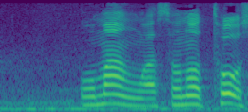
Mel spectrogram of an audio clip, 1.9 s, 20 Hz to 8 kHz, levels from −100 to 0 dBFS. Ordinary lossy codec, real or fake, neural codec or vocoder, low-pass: none; real; none; 7.2 kHz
